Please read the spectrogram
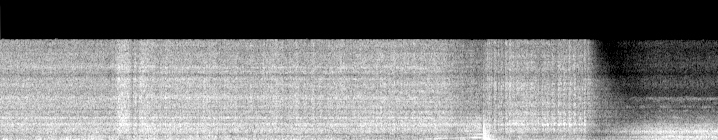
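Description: High-pressure waterjet cutter's jet hissing steadily as it cuts into a spinning solid-rubber skateboard wheel. Just before five seconds in, a short rising tone ends in a sharp crack as the wheel breaks apart. The hiss dips about six seconds in, then builds again.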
